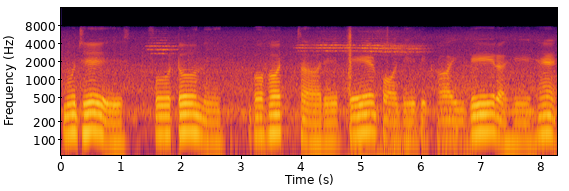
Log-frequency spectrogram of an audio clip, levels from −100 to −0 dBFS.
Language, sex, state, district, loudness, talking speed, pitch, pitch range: Hindi, male, Madhya Pradesh, Katni, -18 LUFS, 85 wpm, 120 Hz, 100-130 Hz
